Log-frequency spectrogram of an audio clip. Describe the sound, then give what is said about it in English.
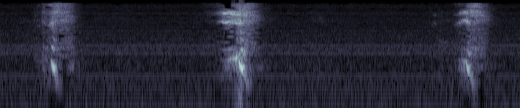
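Three sharp sneezes from a person allergic to feathers whose nose is being tickled. Each is a quick, forceful burst, evenly spaced with quiet gaps between them, and no talking is heard. “Oh God, please don't make me sneeze anymore.”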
